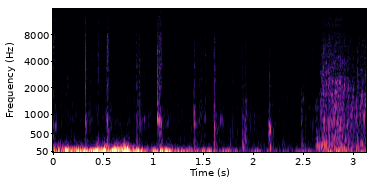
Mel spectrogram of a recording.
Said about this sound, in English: riding school and stables outside Barcelona, young students lead their horses back to their stalls after class.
